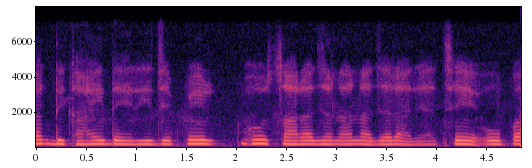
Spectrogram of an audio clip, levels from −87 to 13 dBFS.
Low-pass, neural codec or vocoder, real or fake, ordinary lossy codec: 7.2 kHz; none; real; none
